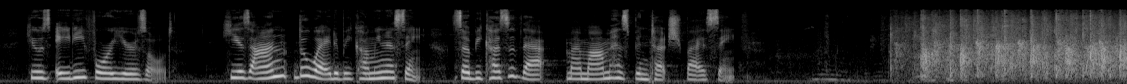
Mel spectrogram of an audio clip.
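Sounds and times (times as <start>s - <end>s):
speech: 0.3s - 7.6s
audience applause after a reading at Left Bank Books: 8.8s - 11.2s.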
